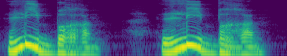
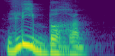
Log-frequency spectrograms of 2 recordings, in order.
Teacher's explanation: Encore une fois, le E à la fin ne se prononce pas. Once again, the E at the end is not pronounced.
